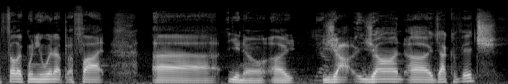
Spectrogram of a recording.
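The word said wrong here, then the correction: Błachowicz: did I say it right? – Blahovich.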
